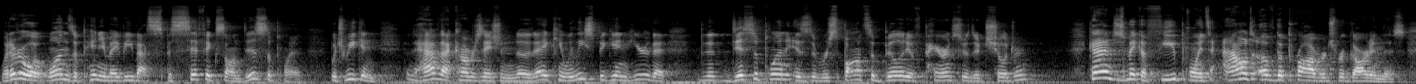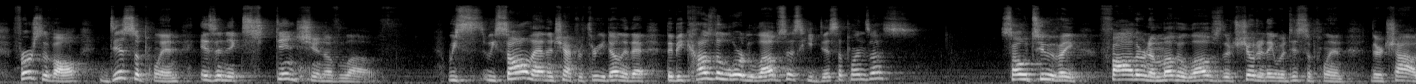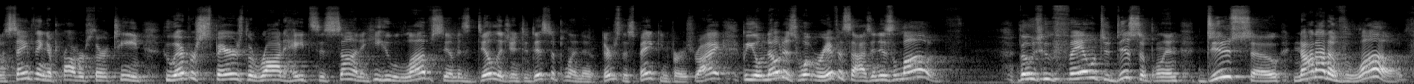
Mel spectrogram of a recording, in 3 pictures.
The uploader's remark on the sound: Sermon preached at East Frankfort Baptist Church on May 15, 2022 during morning worship.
